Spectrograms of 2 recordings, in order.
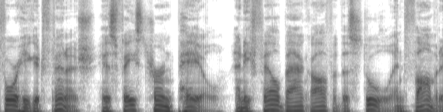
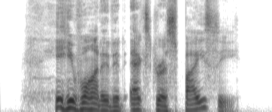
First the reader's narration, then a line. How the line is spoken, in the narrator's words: Ben said, laughing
